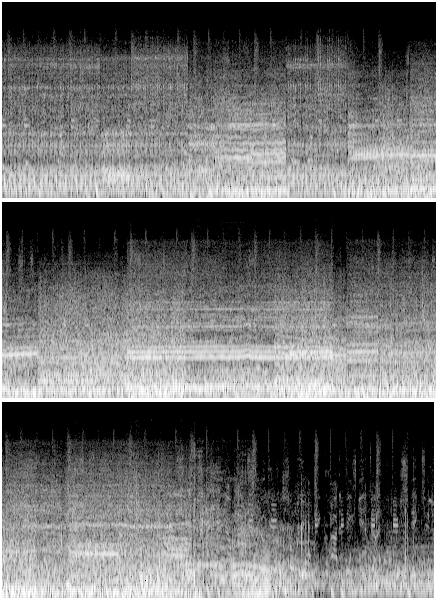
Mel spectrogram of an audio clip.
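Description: Kid kart's small two-stroke Comer engine racing at high revs, its note rising and falling as it goes round the track, with music also playing. Near the end the engine note drops away and there are scattered knocks and scrapes as the kart rolls over into the dirt.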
